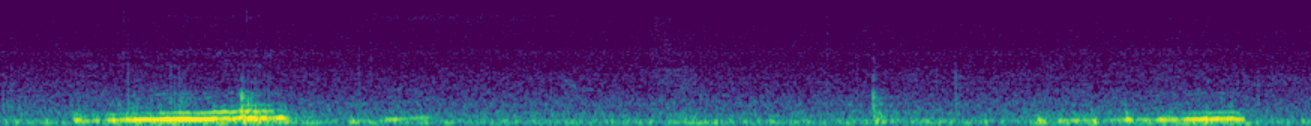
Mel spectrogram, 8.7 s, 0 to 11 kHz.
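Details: Black Shiba Inu named Gon-chan sleeping at home, 9 May 2020, snoring: a long low rumbling snore near the start, a short grunt, then a fainter drawn-out snore toward the end over a quiet room.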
